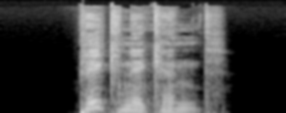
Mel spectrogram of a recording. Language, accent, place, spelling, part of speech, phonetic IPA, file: German, Germany, Berlin, picknickend, verb, [ˈpɪkˌnɪkn̩t], De-picknickend.ogg
- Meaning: present participle of picknicken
